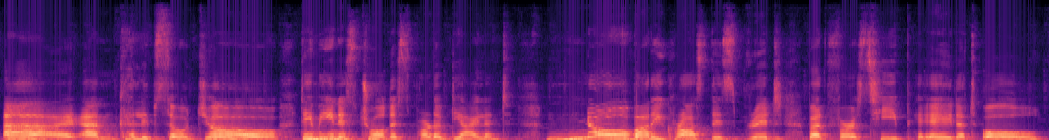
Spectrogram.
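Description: Woman voicing a loud, mean old troll man. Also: sits high, very animated, takes it slowly, hardly any pauses, voice pushed up, exaggerated voice. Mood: menacing, booming. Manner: roaring, growling, bullying island-flavoured speech. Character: mean, cranky old male bridge troll. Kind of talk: storybook character voice.

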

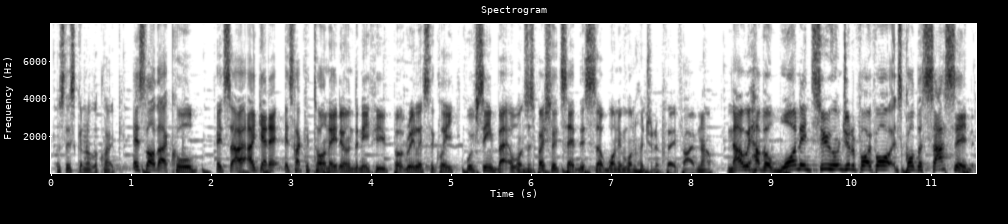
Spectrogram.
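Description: A hyped man commentates on a game for his viewers in a fairly high-pitched voice. His delivery is very animated and exclamatory, stretching words for emphasis, with music playing behind him. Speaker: gaming video creator. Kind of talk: excited gaming commentary, talking to viewers.

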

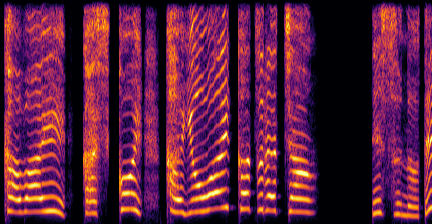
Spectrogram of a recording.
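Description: Very high-pitched sly little girl. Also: expressive, moderate pace, fairly bright tone, no room sound, studio quality. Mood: playful, confiding. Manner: polite, coy, teasing, cutesy. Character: small cute girl spirit servant, sly, smug, playful. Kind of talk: anime game character voice lines.

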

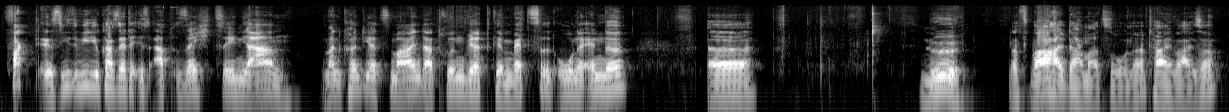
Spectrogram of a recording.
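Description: A middle-aged man from Germany with a mid-pitched voice presents a collection in a casual show-and-tell. He talks informally and loosely, circling back and repeating words as he rambles along. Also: slow pace, darkish tone. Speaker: video collector and channel host. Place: indoor room lined with shelves of tapes.

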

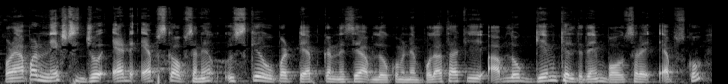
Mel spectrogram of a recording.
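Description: A man's voice: medium pitch, a little fast, darkish tone. A man narrating a scripted tutorial as a gaming channel host, explaining step by step and addressing viewers directly.

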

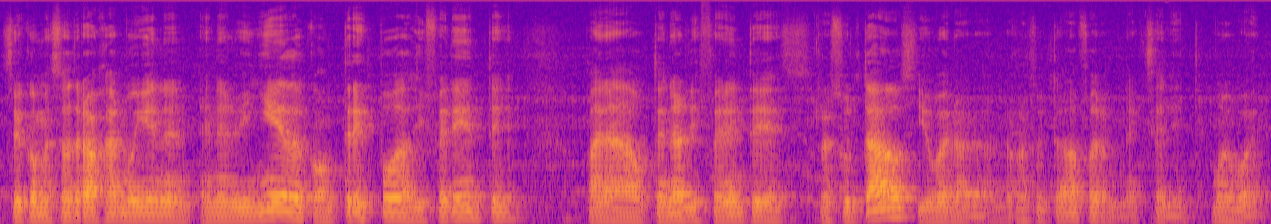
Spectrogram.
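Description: Winemaker, male, thirties, explaining in interview style, slightly deep voice in a reverberant room. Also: steady tone, normal speed. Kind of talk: interview talk to camera. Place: indoor room with brick wall. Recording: echoey room with faint noise.

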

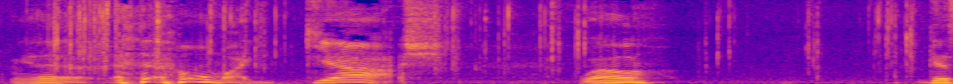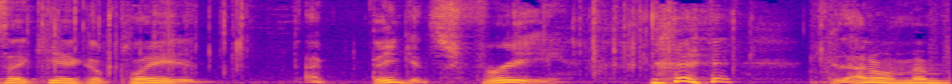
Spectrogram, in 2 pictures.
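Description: A man's voice: a little high, darkish tone. Easygoing garage vlogger, man, 30s, talks off the cuff into a body cam with packaging noise all around. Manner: rambling, self-correcting, easygoing. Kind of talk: casual unboxing chat. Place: home garage, seated on a boat. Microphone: wearable action camera. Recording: packaging crackle over voice. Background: crinkling packaging.

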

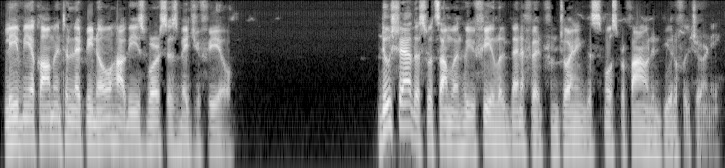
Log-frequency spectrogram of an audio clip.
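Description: A man speaking in a solemn, measured way as a spiritual host reading sacred verse. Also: sits low, no room sound. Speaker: spiritual teacher and reader, host of the series. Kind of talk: slow devotional reading of sacred verse with short host remarks.

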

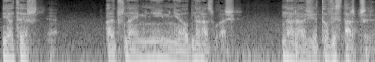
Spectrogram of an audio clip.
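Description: An actor playing a steadfast, devoted human paladin in an audiobook drama, speaking in a measured, earnest way. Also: male voice, rumbling low, completely flat delivery, slight background noise. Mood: earnest, tender. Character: steadfast human paladin warrior, devoted, faithful, quietly wry.

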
